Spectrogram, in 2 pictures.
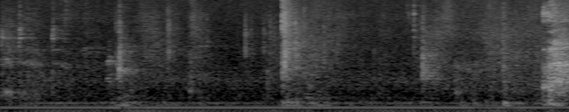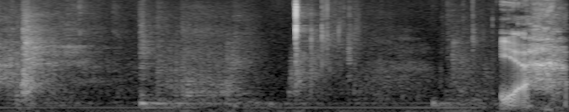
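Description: A person moving about close to a desk microphone: a rustle, a low thump and a sharp click, faint over a steady low hum.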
